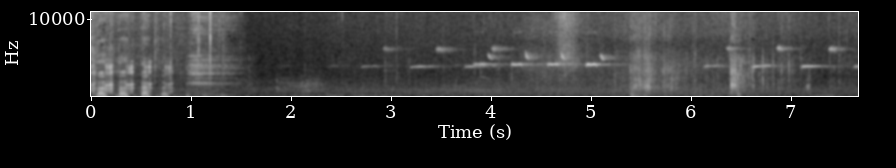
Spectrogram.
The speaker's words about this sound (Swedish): Det är fåglarna som tror att det är vår. Ja, fåglarna som tror. Och så även ljud från isen. Eller hur? Det låter helt... Ja. Det sjunger i det.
